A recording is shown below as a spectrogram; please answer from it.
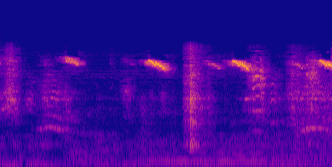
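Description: Red avadavat giving thin, very high squeaky notes about once a second, mixed with soft clicks and rustles over a low background hum.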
